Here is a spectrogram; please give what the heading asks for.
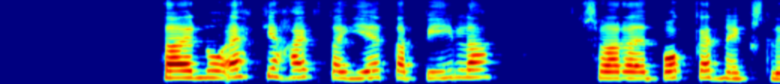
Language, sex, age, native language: Icelandic, female, 50-59, Icelandic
